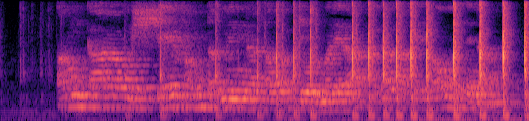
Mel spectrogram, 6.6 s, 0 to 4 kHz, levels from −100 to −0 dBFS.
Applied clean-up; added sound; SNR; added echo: none; Computer keyboard; -4 dB; reverberation time 1.3 s.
